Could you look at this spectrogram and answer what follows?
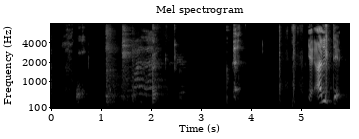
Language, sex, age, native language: Icelandic, male, 9, Icelandic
